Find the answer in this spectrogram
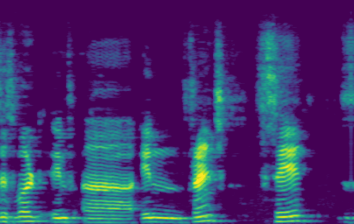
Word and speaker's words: c'est: This is say. This is same as the say, SAY in English.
